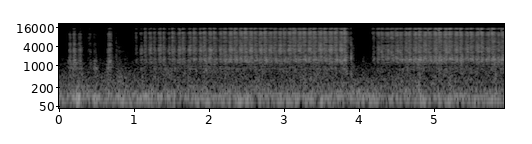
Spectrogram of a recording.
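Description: A green felt-tip marker is rubbed back and forth over the thin paper page of an open coloring book resting on a glass table to fill in colour. The result is a quiet, continuous, bright scratchy rubbing with a rapid, somewhat uneven stroke rhythm, briefly easing just before the one-second mark and again near four seconds.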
